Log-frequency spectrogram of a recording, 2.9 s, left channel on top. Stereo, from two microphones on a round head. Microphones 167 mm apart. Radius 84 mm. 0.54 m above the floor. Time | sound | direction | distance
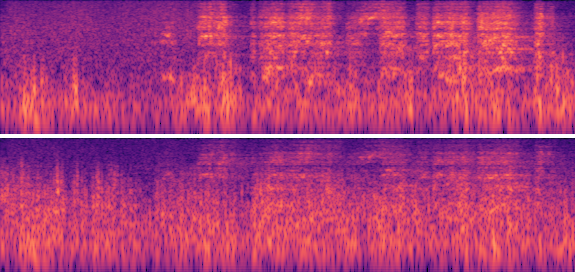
0.8 | a squeak | 60° left (ahead or behind) | 1.6 m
